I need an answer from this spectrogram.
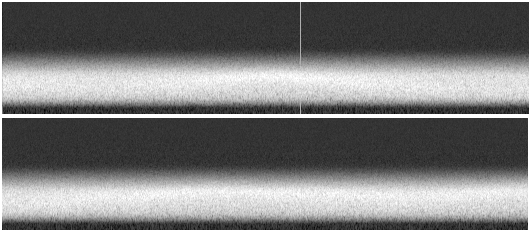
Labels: does the sound stop?
no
